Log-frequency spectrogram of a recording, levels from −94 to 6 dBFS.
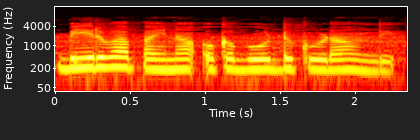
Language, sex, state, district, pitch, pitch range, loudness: Telugu, female, Telangana, Mahabubabad, 195 Hz, 190-205 Hz, -15 LUFS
